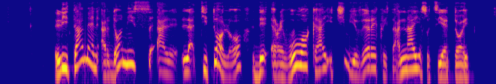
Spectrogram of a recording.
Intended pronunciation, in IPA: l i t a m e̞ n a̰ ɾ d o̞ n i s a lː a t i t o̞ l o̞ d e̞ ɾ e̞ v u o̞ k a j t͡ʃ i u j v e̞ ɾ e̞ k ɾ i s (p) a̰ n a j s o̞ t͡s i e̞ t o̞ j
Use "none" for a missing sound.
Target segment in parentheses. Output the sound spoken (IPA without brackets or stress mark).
t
